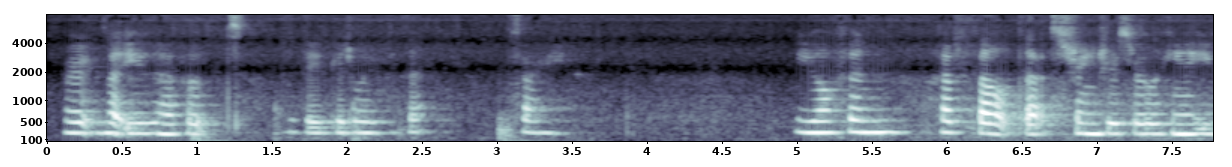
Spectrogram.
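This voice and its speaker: A woman doing a soft-spoken ASMR counselor roleplay, reading out assessment statements in an unhurried way with pauses. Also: high-pitched, vocal fry. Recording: roomy sound, faint background noise.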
